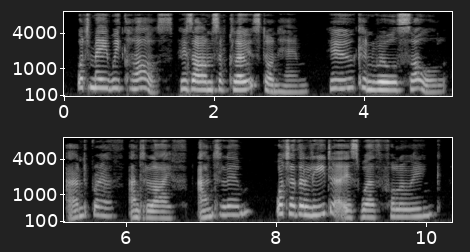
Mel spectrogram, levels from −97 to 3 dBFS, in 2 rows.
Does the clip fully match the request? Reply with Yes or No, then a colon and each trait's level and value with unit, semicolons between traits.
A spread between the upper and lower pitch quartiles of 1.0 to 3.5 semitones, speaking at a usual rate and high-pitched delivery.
No: wide, 5.4 semitones; average, 150 wpm; high, 240 Hz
